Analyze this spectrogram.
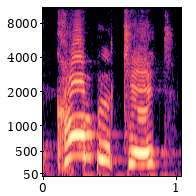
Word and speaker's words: complicate: Okay, then words which are ending in ate. It is third syllable from the end that is to be stressed. Say complicate, complicate, complicate, complicate.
